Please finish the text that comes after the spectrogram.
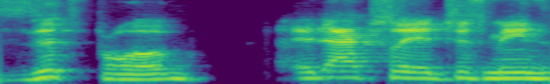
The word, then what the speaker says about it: Sitzprobe: probe sits from which if you were to use the correct German pronunciation I believe would be this probe it actually it just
